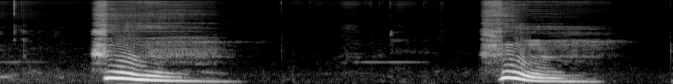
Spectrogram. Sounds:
Sigh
